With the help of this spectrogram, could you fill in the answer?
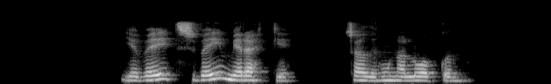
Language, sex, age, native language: Icelandic, female, 50-59, Icelandic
